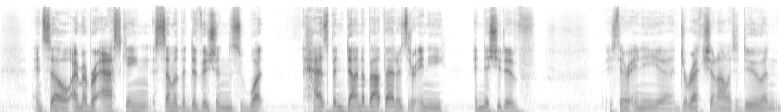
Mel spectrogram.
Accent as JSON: {"language": "English", "country": "United States", "said": "I think it's one of the benefits of being an American living in the United States"}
